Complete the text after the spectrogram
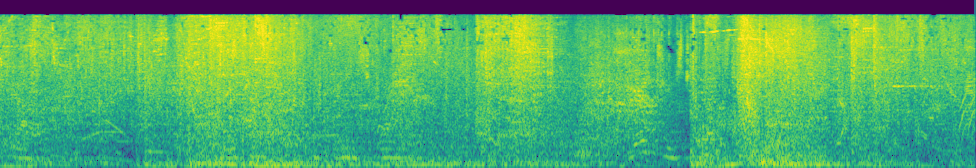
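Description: Game spells and attacks whoosh and crackle in a noisy battle.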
